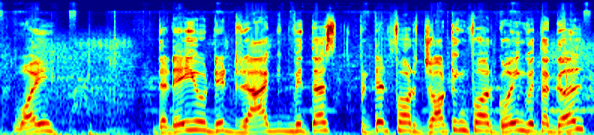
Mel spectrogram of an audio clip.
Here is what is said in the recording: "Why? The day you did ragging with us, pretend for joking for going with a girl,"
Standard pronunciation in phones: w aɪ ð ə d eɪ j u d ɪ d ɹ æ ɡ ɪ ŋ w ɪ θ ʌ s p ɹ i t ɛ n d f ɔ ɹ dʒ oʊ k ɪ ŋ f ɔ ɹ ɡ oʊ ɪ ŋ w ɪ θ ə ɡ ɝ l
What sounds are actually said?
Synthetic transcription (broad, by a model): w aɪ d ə d eɪ j u d ɪ d ɹ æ ɡ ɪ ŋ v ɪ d ʌ s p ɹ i t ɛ d f ɔ ɹ dʒ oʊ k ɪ ŋ f ɔ ɹ ɡ oʊ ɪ ŋ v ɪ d ə ɡ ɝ l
